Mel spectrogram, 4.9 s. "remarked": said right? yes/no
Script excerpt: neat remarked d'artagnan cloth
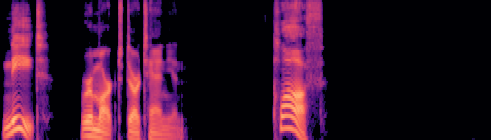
yes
